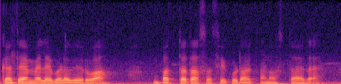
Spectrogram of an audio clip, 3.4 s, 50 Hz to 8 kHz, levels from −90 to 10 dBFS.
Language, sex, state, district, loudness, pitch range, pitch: Kannada, male, Karnataka, Bangalore, -15 LUFS, 105-125 Hz, 110 Hz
